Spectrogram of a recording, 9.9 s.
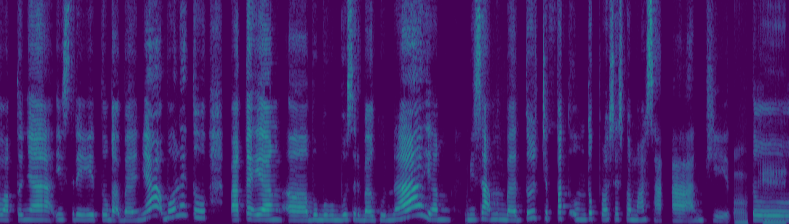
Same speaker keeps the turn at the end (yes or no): no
